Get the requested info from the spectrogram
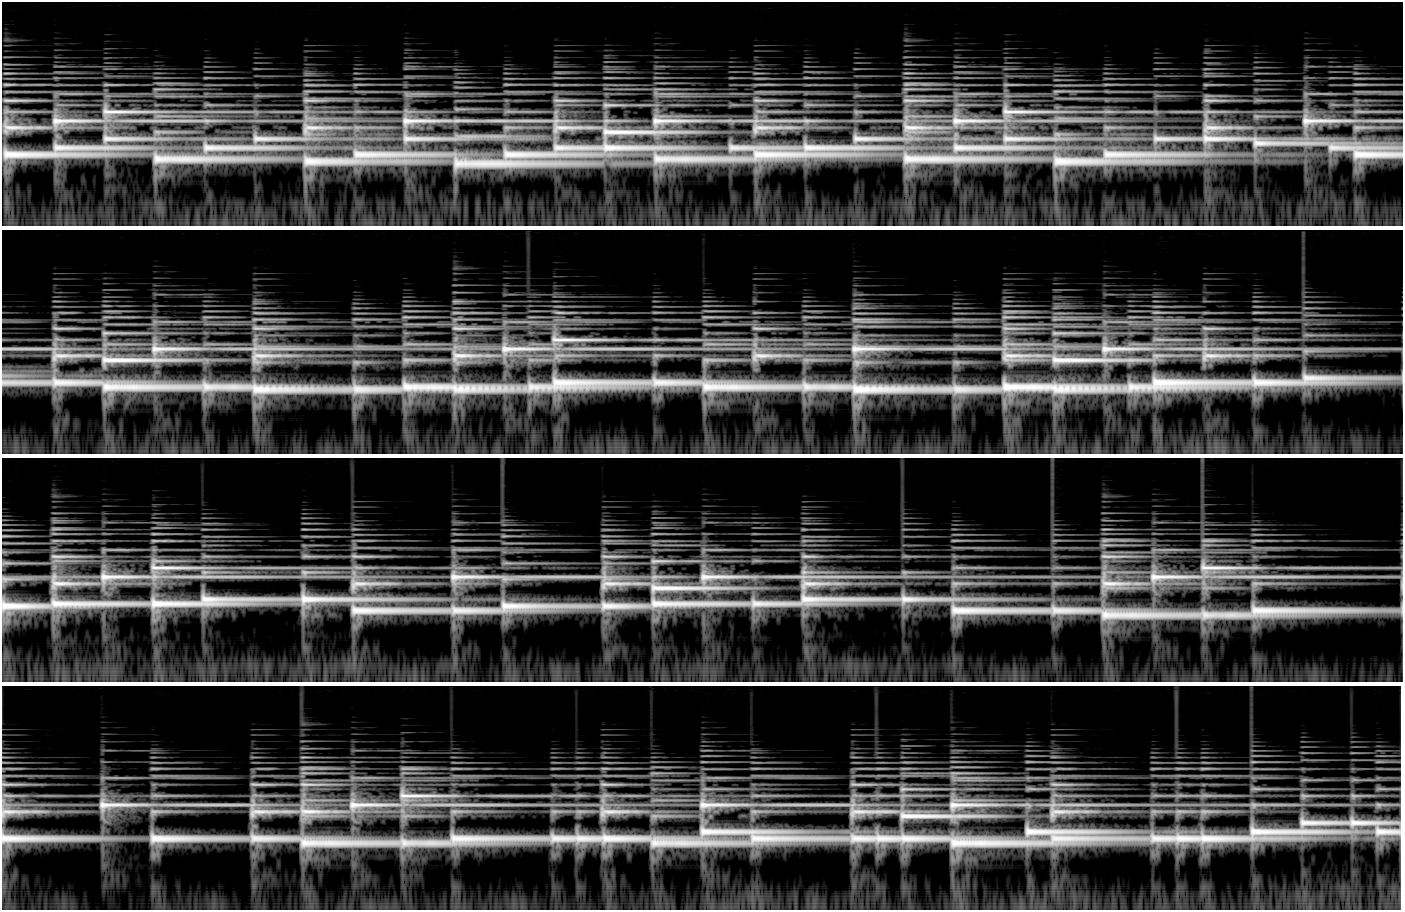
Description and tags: sad rpg-town background
Composed as an melancholic background music theme for a rpg town.
rpg, music, thoughtful, fantasy, dreamy, video-game, melancholic, background-music, town, game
